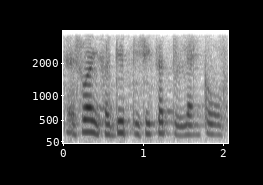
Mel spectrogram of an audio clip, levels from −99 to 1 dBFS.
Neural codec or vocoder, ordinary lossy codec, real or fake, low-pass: codec, 16 kHz in and 24 kHz out, 1.1 kbps, FireRedTTS-2 codec; none; fake; 3.6 kHz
